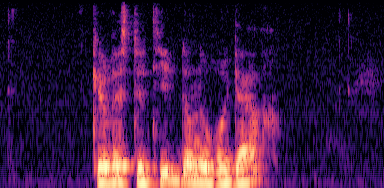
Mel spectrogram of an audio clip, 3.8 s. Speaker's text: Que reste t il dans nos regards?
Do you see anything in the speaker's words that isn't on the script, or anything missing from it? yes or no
no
